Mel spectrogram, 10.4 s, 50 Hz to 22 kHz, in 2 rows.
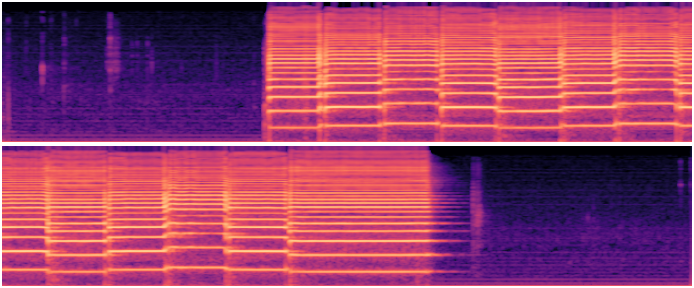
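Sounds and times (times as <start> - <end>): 
musical scale B C D: 2.0 - 8.6.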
